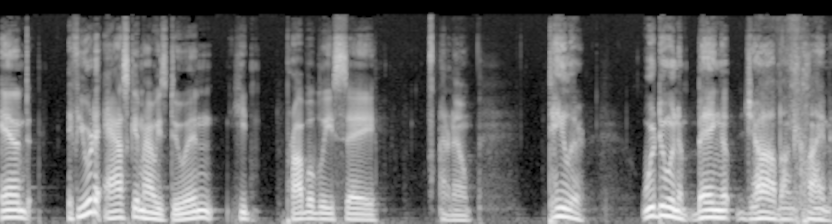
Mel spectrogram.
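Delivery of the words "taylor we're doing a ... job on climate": bad, put-on mobster-style voice. Imitating Joe Biden answering how he's doing: terrible Joe Biden impression. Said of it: "That was a terrible impression".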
